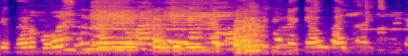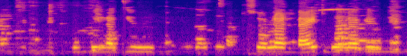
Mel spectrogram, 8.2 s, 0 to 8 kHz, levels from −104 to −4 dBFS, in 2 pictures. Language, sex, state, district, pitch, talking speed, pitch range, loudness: Hindi, female, Bihar, Sitamarhi, 250 Hz, 175 wpm, 230-360 Hz, -15 LUFS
